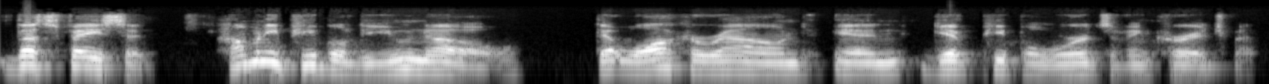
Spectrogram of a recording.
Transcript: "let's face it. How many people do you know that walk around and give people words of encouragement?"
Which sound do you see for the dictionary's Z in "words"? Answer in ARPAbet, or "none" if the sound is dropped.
Z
